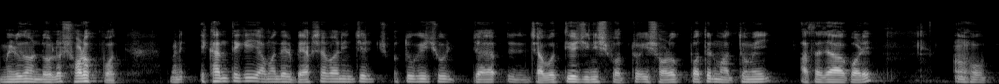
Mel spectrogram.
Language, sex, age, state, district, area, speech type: Bengali, male, 18-30, West Bengal, Howrah, urban, spontaneous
